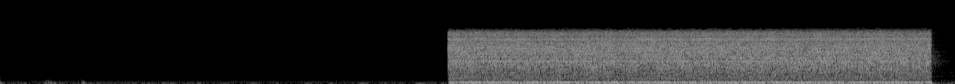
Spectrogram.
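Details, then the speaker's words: Electric motor bearing recorded with ultrasound detector: hissing rush with deep bassy hum underneath, indicating a bad bearing (outer race defect). "go to file play the bad bearing listen for the base sound in this bearing"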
